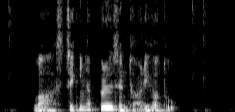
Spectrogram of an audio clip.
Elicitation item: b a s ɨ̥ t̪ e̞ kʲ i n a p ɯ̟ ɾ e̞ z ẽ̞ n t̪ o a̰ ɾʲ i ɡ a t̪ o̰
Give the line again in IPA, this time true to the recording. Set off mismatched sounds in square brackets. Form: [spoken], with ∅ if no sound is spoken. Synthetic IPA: [β] a s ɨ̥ t̪ e̞ kʲ i n a p ɯ̟ ɾ e̞ z ẽ̞ n t̪ o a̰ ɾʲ i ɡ a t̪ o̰

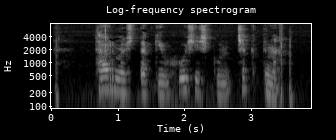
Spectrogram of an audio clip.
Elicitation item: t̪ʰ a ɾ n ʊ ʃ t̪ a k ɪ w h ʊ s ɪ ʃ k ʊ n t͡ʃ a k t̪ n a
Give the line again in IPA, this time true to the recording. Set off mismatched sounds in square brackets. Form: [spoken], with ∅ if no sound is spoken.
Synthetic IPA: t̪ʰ a ɾ n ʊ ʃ t̪ a k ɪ w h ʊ [ʃ] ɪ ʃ k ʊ n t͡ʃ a k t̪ n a

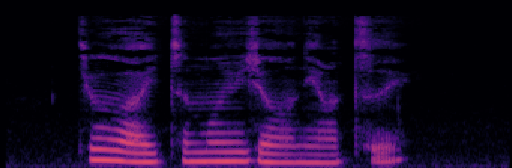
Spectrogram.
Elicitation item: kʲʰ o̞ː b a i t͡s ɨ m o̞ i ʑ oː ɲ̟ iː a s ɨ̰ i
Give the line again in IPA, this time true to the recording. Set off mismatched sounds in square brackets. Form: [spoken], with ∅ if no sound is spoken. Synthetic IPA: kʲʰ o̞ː [β] a i t͡s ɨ m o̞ i ʑ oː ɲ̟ [i] a [t͡s] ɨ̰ i

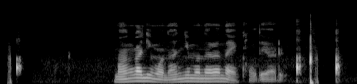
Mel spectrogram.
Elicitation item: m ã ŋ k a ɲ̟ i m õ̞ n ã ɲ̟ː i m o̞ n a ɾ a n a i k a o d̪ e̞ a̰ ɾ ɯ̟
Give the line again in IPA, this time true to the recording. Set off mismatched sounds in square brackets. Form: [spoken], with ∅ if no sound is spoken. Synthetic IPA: m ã ŋ [ɡ] a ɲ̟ i m [o̞] n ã ɲ̟ː i m o̞ n a ɾ a n a i k a o d̪ e̞ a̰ ɾ ɯ̟

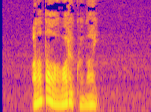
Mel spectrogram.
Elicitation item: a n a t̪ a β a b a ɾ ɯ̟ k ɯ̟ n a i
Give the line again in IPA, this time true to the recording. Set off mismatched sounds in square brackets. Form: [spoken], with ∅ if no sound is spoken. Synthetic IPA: a n a t̪ a β a [β] a ɾ ɯ̟ k ɯ̟ n a i

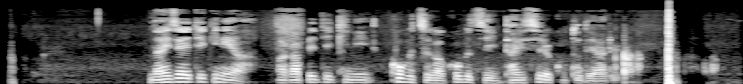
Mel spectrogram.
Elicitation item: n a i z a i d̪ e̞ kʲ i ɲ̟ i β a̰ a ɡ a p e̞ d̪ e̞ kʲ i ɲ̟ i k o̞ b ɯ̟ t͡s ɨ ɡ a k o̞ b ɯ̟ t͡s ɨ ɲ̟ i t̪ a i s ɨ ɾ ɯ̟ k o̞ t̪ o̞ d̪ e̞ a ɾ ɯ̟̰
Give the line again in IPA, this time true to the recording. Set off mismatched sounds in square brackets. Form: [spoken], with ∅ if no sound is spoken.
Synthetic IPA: n a i z a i [t̪] e̞ kʲ i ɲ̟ i β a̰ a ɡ a p e̞ [t̪] e̞ kʲ i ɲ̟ i k o̞ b ɯ̟ t͡s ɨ ɡ a k o̞ b ɯ̟ t͡s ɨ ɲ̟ i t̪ a i s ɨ ɾ ɯ̟ k o̞ t̪ o̞ d̪ e̞ a ɾ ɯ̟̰

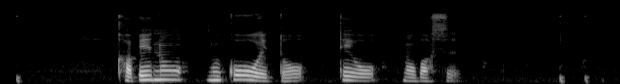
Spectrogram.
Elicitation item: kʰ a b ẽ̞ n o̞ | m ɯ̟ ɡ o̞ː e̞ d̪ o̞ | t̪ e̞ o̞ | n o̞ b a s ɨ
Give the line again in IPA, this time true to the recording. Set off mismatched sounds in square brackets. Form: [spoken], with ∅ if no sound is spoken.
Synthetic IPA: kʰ a b [e̞] n o̞ | m ɯ̟ [k] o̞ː e̞ [t̪] o̞ | t̪ e̞ o̞ | n o̞ b a s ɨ

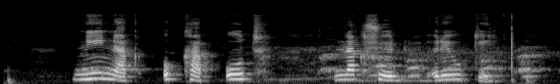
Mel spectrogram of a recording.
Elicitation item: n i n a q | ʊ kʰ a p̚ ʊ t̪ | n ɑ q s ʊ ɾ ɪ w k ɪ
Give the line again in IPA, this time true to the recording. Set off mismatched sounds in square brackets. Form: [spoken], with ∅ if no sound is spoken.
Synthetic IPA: n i n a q | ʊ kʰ a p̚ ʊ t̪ | n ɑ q [ʃ] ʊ ɾ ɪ w k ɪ

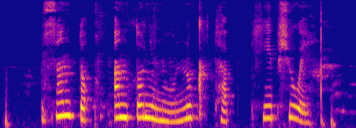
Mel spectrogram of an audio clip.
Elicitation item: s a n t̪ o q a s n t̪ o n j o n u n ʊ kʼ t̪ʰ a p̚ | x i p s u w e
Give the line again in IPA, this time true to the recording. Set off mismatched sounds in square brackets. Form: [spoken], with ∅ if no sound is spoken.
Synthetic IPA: s a n t̪ o q a [∅] n t̪ o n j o n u n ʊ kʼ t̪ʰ a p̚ | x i p [ʃ] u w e

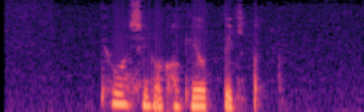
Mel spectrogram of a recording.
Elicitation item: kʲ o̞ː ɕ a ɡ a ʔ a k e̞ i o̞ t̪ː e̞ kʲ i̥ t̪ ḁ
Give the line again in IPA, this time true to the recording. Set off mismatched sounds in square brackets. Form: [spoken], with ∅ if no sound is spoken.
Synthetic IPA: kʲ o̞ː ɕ [i] ɡ a [k] a k e̞ [j] o̞ t̪ː e̞ kʲ i̥ t̪ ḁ

